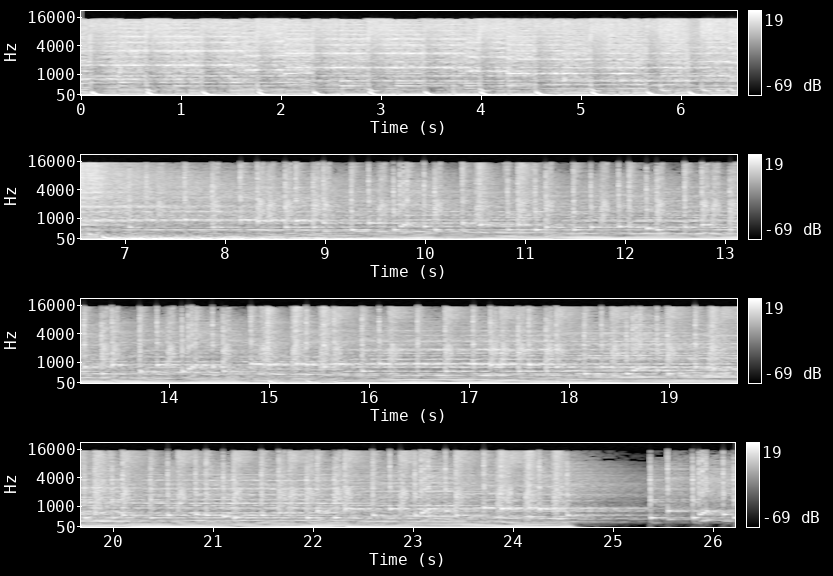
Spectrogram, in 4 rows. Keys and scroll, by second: 0.6-4.8 typing, 3.7 Return, 6.1-7.8 typing, 7.2 Return, 8.2 Left, 8.4 ctrl+v, 9.8 F5, 14.4 Return.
